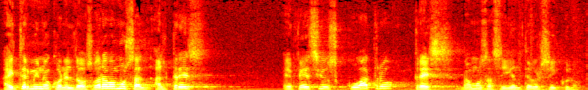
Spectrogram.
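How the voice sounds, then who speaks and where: A man preaching a sermon, talking to his congregation in a conversational, animated way and asking them rhetorical questions. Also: sits high, moderate pace, in a large hall. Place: church hall.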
